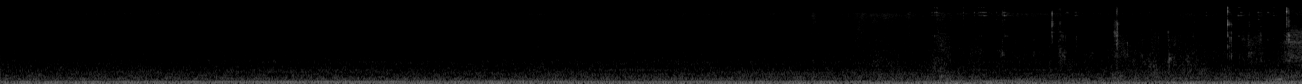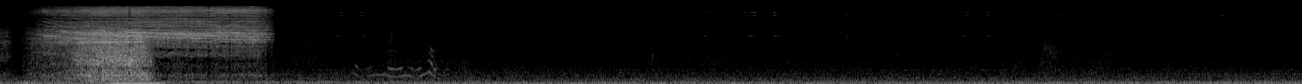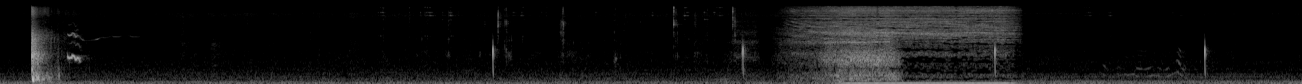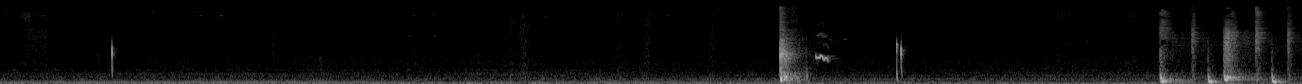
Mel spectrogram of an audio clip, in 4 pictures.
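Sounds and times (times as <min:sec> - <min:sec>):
air hissing into balloon: 0:12.9 - 0:15.8, 0:33.8 - 0:36.3.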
